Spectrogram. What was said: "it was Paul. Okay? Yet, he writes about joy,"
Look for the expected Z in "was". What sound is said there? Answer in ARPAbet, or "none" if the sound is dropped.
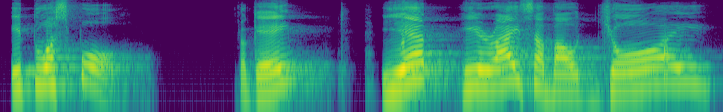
S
